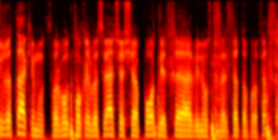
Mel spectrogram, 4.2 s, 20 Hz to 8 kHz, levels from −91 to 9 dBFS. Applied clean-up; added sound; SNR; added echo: neural diffusion model UNIVERSE++.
